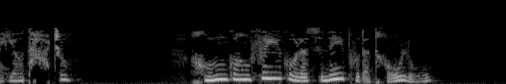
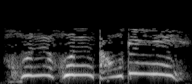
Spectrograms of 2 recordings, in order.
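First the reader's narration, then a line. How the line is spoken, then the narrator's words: Shouting while running. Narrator (Chinese): 哈利狂奔着 大声的喊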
